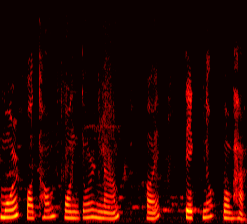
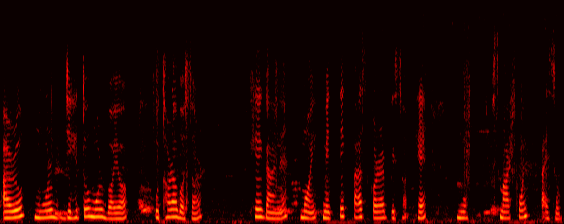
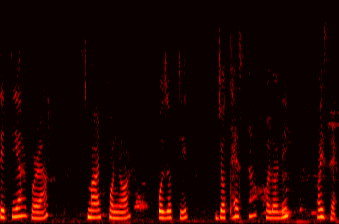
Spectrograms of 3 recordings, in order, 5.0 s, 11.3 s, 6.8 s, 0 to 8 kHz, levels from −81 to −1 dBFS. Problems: low volume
